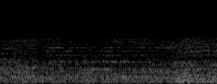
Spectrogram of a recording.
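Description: A faint, steady low rumble of background noise.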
